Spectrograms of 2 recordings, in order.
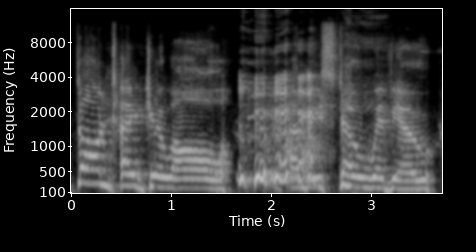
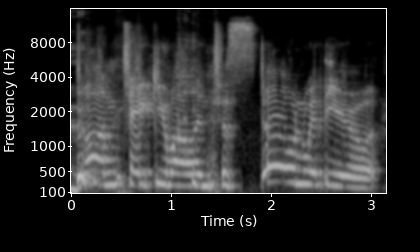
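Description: First: Slow, hammed-up troll voice; comic troll impression, drawn out; William. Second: Slow, higher theatrical call; hammed-up yell, stretched and raised; mock yelled proclamation. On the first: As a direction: drawl it out as an imitated troll. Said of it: "so imagining William's like". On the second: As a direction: draw it out like a grand curse. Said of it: "yell out".

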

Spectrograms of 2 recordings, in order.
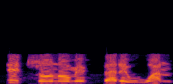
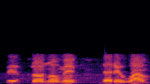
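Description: First: Deuteronomy called out high with a rising tune; announcing the text. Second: Said in the usual way. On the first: Shown as a demonstration. Preacher announcing the scripture to the congregation, called out high. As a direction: ring out Deuteronomy like a pulpit call.

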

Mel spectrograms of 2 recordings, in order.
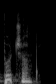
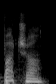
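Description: First: "butcher" with the short vowel of "put"; correct butcher pronunciation. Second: "butcher" with the vowel of "but"; mispronounced butcher. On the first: Learner showing the corrected word, "butcher" with a "put" vowel. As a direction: say "butcher" properly, first vowel as in "book". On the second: Learner showing his habitual mistake, mispronounced "butcher" with an "uh" vowel. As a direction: say "butcher" wrongly, as if spelt "butt-cher". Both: Shown as a demonstration. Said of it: "it should be pronounced butcher".

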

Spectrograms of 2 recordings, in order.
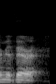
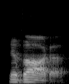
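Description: First: Navara said nuh-VAIR-uh with a falling tune; corrected name. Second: Nevada said as the US state, ne-VAH-da; the wrong name Nevada, stress on the middle; slip of the tongue. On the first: Host corrects himself, Navara said right. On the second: Host misnames the car, Nevada said wrongly. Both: Real, not acted. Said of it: "Or Navara".

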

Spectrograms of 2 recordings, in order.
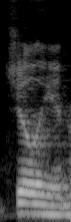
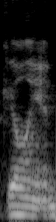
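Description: First: Jillian with a soft J sound; soft G pronunciation. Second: Gillian with a hard G; hard G pronunciation. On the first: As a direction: begin Jillian like the word "jill". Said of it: "saying her name Jillian right and not Gillian". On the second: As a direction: begin Gillian like "gill" of a fish. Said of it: "and not Gillian". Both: Shown as a demonstration.

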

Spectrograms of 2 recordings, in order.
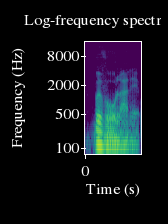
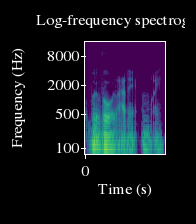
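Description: First: Said in the usual way. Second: Much softer, lower repeat of We've all had it; quieter repeat. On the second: Real, not acted. Wry aside to listeners, much softer repeat. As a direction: say We've all had it again under your breath.

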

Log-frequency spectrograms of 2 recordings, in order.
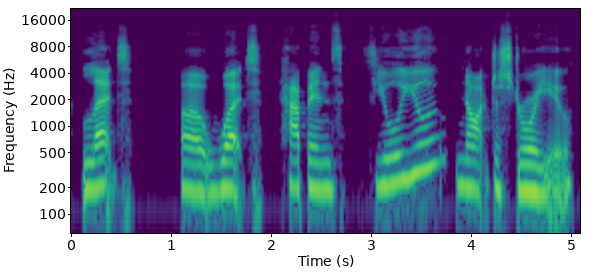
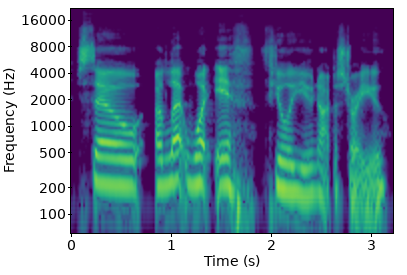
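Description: First: Misread, halting. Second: Said in the usual way. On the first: Shown as a demonstration. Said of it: "so I was trying to read it differently". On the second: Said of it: "I thought I wrote a typo".

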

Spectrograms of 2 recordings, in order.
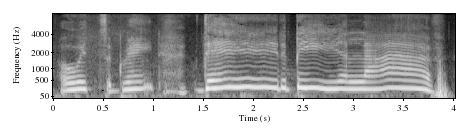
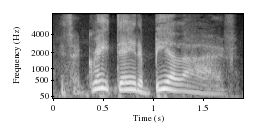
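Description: First: High sung line, drawn out; singing. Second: Higher, joyful spoken exclamation; spoken exuberantly. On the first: Friends pop out of the water singing joyfully. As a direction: sing it out as a joyful chorus. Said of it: "they started singing". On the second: Froggy surfaces from his swim feeling new, exuberant. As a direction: proclaim it happily, without singing. Spoken before friends sing it. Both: Acted.

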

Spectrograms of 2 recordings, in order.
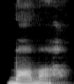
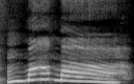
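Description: First: Monotone mama. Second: Mama. said much higher, cutesy, slowly falling off. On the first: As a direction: say Mama. flat and bored, like reading a word off a list. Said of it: "Super monotone". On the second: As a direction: coo Mama. up high like a shy little child. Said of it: "it was a lot cuter". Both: Retold or imitated.

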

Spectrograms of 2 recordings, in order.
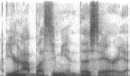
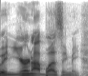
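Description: First: Corrected, softer. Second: Sarcastic complaint. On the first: Shown as a demonstration. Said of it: "correct statement or the accurate statement". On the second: Retold or imitated. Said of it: "kinda cocky and, and sarcastic".

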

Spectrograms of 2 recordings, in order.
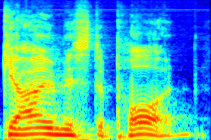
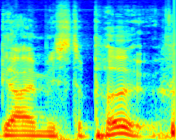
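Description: First: "Go, Mister Pod." with Pod said clearly as pod; the name as it should be, "Pod" with a short o and hard d; intended name. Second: "Go, Mister Pooh." with Pooh said as a long oo, no d; misread name. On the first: What the crowd should have cheered, "Pod" said crisply. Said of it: "they weren't yelling out". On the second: What the crowd actually cheered, "Pooh" with a long oo. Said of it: "They were yelling out". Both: Retold or imitated.

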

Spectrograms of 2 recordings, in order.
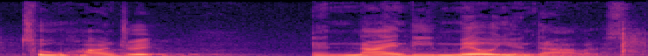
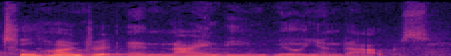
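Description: First: "two hundred" pitched high, pause, "and ninety million dollars" loud; emphatic. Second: Said in the usual way. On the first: Real, not acted. Forgiven servant marvelling at his debt, "two hundred and ninety million dollars" emphatic. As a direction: break after "two hundred", then punch "million". Repeats the forgiven sum for effect.

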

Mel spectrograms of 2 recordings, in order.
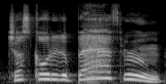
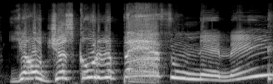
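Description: First: High, slow, less forceful complaint; exasperated pleading. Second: Loud, high, drawn-out exasperated shout; acted-out yell. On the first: Retold or imitated. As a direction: drag it out in mock exasperation. Repeats the rant, easing off. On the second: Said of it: "I wanna just yell and curse and scream".

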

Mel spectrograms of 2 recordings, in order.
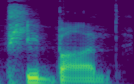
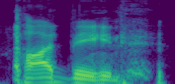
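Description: First: "Pedbon" said PED-bon, a stumbled slip; mispronounced Pedbon. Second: "Podbean" said POD-been, laughing through it; corrected Podbean. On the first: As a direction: blurt "Pedbon" with PED for pod. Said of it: "I can't talk". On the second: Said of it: "I said that last time". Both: Real, not acted.

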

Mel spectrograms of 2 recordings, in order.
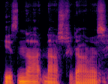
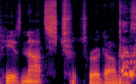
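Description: First: Said in the usual way. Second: "Stradamus" slow, with laughing stress on NOT; pun Stradamus. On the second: Shown as a demonstration. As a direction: say "not Stradamus" as one word.

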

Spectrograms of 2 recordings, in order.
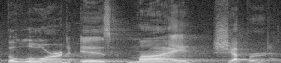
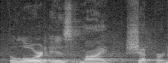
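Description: First: Slow, weighty scripture reading; slow solemn quote. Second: Quieter, lower repeat of the verse; hushed echo of the verse; soft repeat. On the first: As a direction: let each word land. Reading the psalm verse slowly. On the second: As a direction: let it sink in softly. Repeats verse softer for effect. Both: Shown as a demonstration.

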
